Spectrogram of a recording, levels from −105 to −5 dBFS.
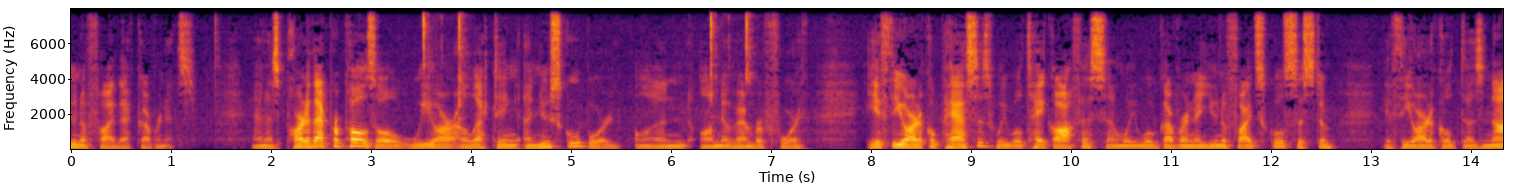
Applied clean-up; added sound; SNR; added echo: neural mask model Resemble Enhance denoiser.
